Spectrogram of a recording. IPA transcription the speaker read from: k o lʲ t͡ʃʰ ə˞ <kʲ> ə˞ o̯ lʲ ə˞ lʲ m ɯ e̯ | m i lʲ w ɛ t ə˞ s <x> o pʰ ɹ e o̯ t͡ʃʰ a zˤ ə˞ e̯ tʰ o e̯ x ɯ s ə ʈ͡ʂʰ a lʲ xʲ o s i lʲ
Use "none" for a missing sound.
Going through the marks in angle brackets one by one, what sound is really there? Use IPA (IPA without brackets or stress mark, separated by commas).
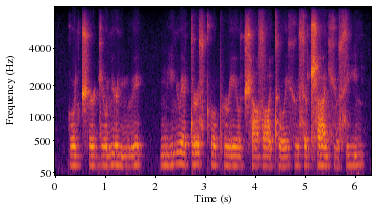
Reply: ɡʲ, kʰ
